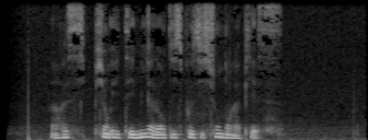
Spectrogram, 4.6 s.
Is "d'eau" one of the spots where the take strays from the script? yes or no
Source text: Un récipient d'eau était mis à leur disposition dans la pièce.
yes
